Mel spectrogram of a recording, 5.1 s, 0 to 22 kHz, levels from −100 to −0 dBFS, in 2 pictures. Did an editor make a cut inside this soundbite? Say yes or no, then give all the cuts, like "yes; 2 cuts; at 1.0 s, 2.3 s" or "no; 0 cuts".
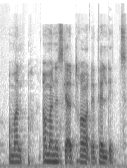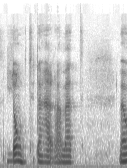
yes; 1 cut; at 2.7 s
